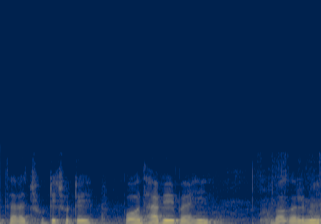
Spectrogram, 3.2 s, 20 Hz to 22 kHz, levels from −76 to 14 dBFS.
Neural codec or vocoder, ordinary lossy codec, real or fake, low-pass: vocoder, 44.1 kHz, 80 mel bands, Vocos; none; fake; 7.2 kHz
